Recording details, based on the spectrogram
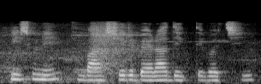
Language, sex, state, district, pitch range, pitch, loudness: Bengali, female, West Bengal, Cooch Behar, 195-225 Hz, 200 Hz, -17 LUFS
